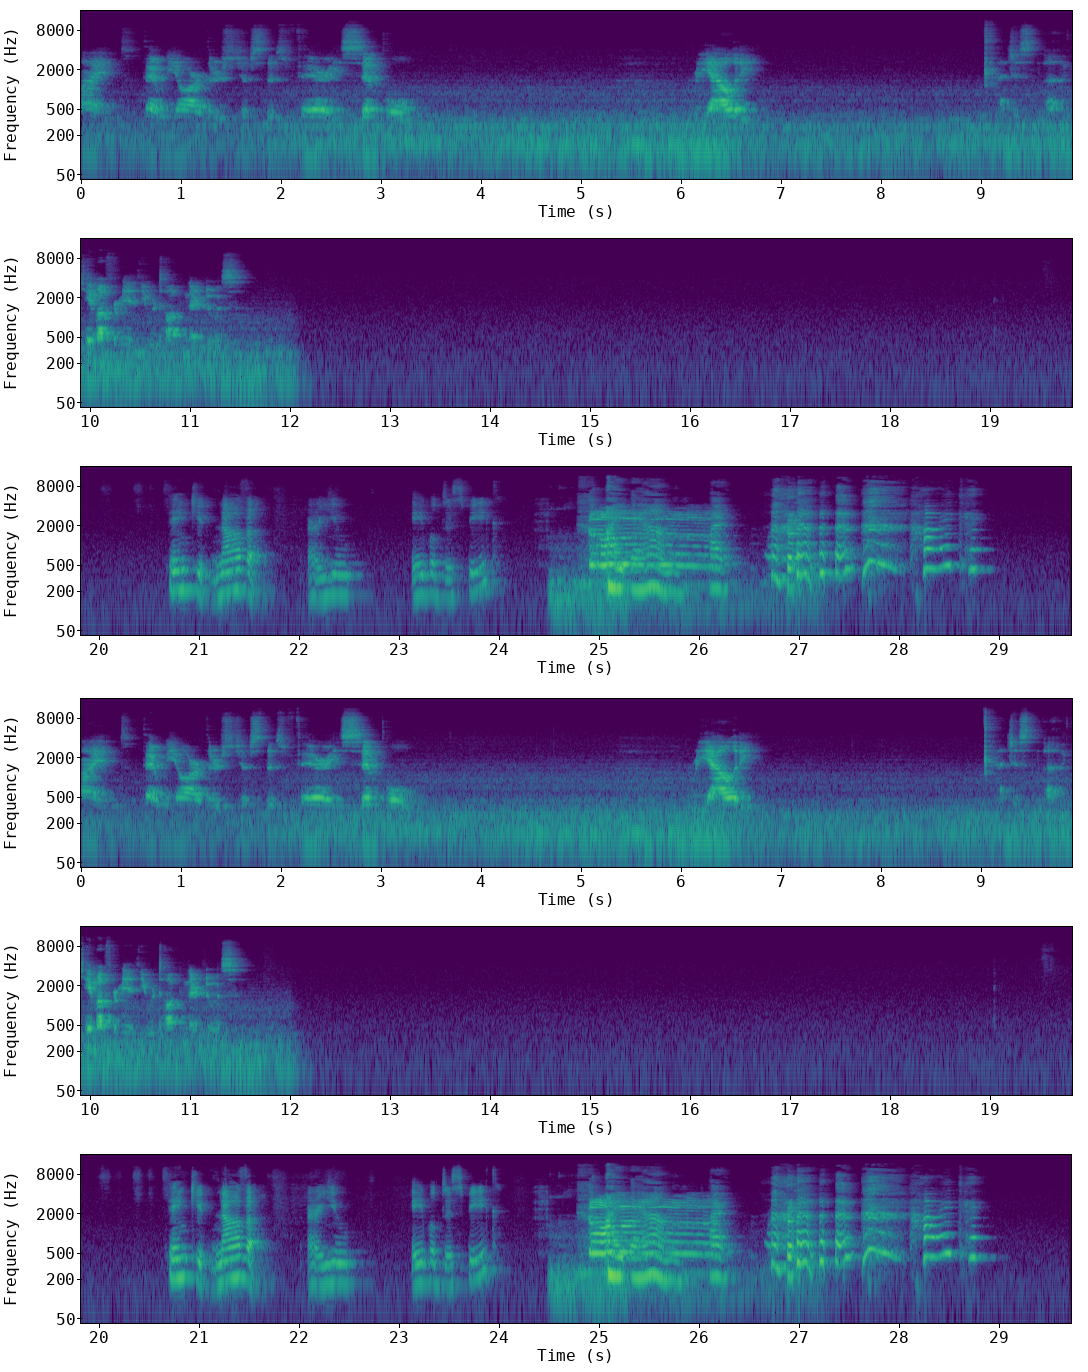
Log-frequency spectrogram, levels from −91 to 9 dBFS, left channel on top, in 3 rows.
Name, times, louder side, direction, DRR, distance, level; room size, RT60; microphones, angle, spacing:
voice 1, 0.0-12.0 24.5-26.2 26.7-27.0, right 2 dB, 45° right, 0.9 m, -30 dB
voice 2, 20.7-21.7 22.1-22.5 23.1-24.0, right 4 dB, 80° right, 0.7 m, -30 dB
voice 3, 24.8-26.3 26.7-28.8, right 3 dB, 20° right, 0.4 m, -26 dB
8.8 x 3.0 x 4.9 m
head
